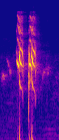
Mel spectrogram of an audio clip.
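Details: Parrot giving two loud, harsh, broadband squawks in quick succession, preceded by a few soft chattering notes and followed by quiet.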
